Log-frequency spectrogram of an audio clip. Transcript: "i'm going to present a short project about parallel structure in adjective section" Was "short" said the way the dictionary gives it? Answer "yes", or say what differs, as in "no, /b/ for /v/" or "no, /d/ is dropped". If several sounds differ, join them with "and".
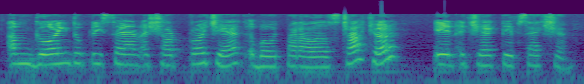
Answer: yes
